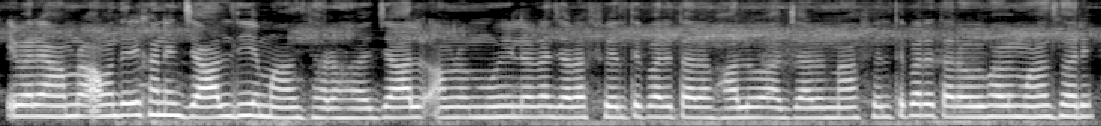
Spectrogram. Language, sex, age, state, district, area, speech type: Bengali, female, 30-45, West Bengal, Dakshin Dinajpur, urban, spontaneous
